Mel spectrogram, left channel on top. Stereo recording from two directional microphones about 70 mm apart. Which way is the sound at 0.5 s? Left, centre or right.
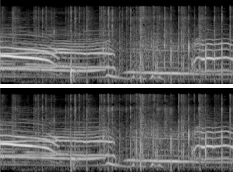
Centre.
